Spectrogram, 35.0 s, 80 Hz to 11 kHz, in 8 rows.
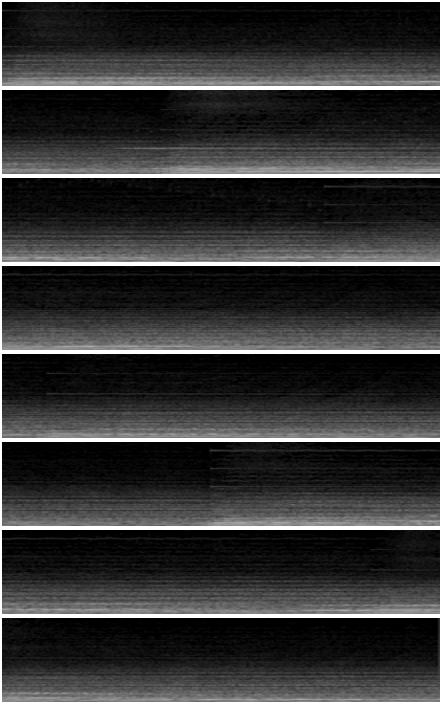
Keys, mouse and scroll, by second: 8.1 a, 13.2 middle click, 13.8 a, 21.9 z.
